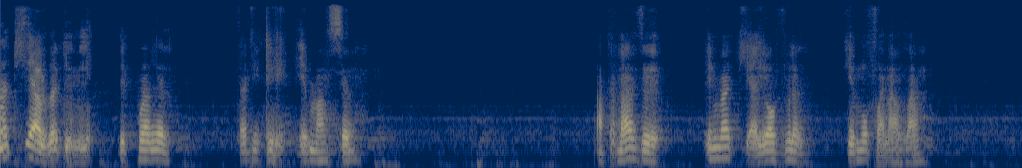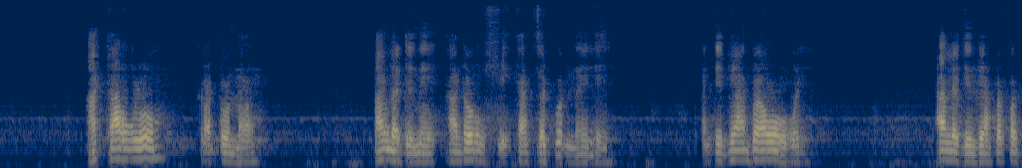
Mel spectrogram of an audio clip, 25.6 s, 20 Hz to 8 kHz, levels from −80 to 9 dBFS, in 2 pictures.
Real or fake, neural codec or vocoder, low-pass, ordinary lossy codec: fake; codec, 16 kHz in and 24 kHz out, 0.6 kbps, FireRedTTS-2 codec; 7.2 kHz; AAC, 32 kbps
